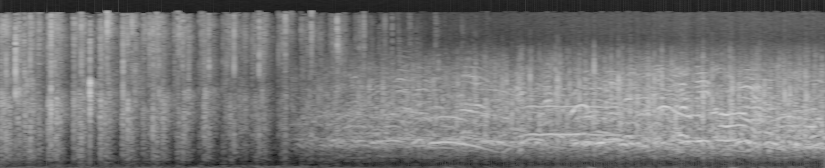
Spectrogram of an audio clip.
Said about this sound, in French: Ok, bah écoute, merci beaucoup. Je propose à la classe d'applaudir, comme ça on fera un applaudimètre.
